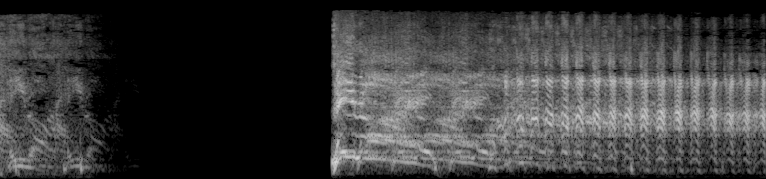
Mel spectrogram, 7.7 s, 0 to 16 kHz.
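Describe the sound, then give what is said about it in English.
A brawl breaks out on a dance floor in a 1985 martial-arts film scene: yelling voices fade into a second of silence, then a loud crowd of shouting fighters erupts over a steady rhythmic pulse. “There's a brawl on the dance floor. Fighters on the dance floor.”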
